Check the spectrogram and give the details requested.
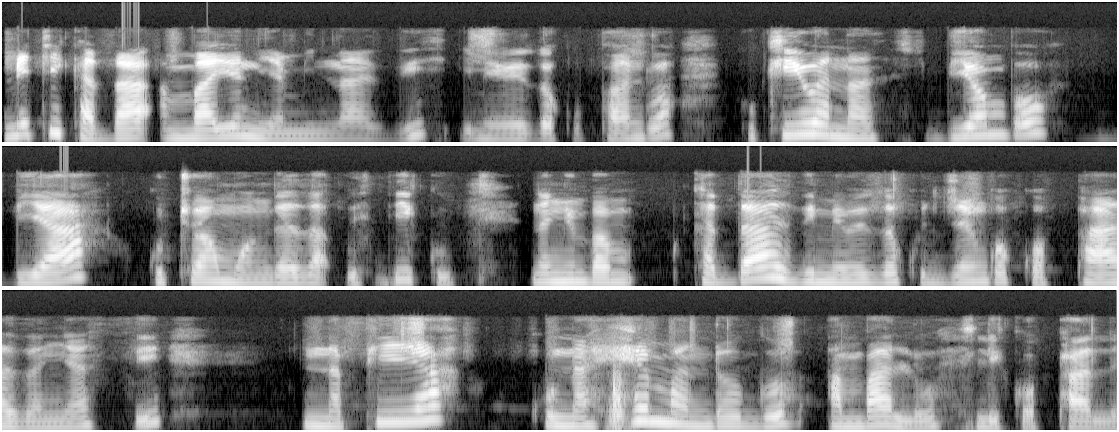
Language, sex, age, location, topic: Swahili, female, 18-24, Mombasa, agriculture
